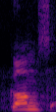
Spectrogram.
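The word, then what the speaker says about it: comb: अभी हम देखते हैं आईएफ D letter B कॉम after M इन D ending of D world रेमैन silent पहले हम स्टार्टिंग में देख रहे थे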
